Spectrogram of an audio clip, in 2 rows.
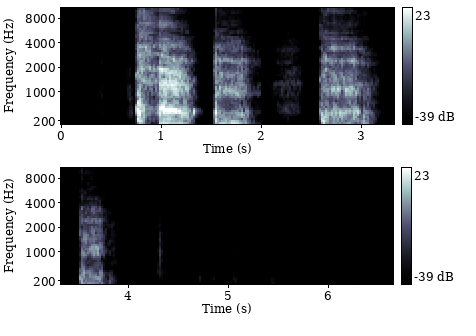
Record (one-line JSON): {"three_cough_length": "6.7 s", "three_cough_amplitude": 31001, "three_cough_signal_mean_std_ratio": 0.34, "survey_phase": "beta (2021-08-13 to 2022-03-07)", "age": "65+", "gender": "Male", "wearing_mask": "No", "symptom_cough_any": true, "symptom_runny_or_blocked_nose": true, "symptom_sore_throat": true, "symptom_onset": "8 days", "smoker_status": "Never smoked", "respiratory_condition_asthma": false, "respiratory_condition_other": false, "recruitment_source": "REACT", "submission_delay": "1 day", "covid_test_result": "Positive", "covid_test_method": "RT-qPCR", "covid_ct_value": 19.8, "covid_ct_gene": "E gene", "influenza_a_test_result": "Negative", "influenza_b_test_result": "Negative"}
